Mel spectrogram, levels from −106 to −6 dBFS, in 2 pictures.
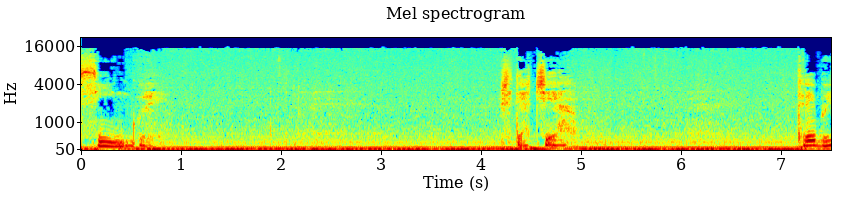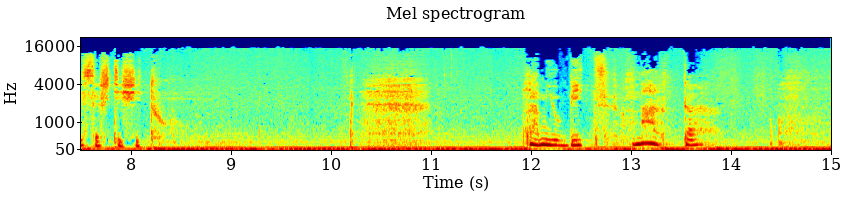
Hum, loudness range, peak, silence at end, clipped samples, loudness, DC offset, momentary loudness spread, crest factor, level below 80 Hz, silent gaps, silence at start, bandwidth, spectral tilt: none; 6 LU; 0 dBFS; 0 s; under 0.1%; -18 LUFS; under 0.1%; 11 LU; 14 dB; -16 dBFS; none; 0 s; 15 kHz; -4.5 dB/octave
